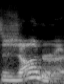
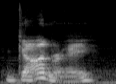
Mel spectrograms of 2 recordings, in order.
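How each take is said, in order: First: The word is pronounced the standard way. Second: The word is pronounced like 'gonray'. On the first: The speaker calls it right. "It's genre" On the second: The speaker calls it wrong. "Who the fuck pronounces it Gonray?"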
